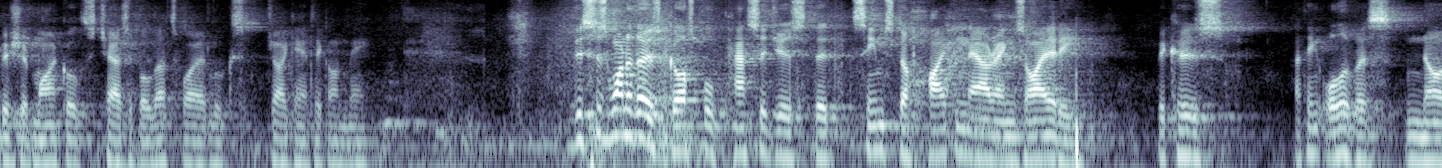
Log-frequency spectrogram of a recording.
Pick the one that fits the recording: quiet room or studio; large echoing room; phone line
large echoing room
